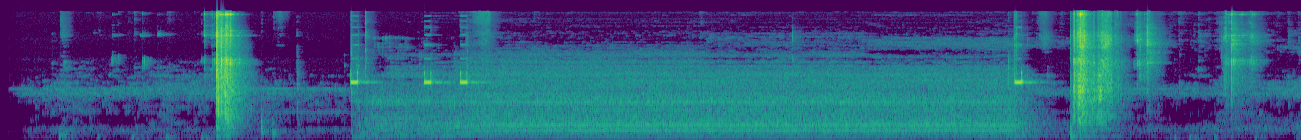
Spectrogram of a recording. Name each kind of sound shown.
keys, microwave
